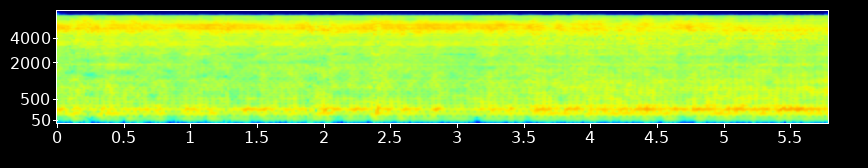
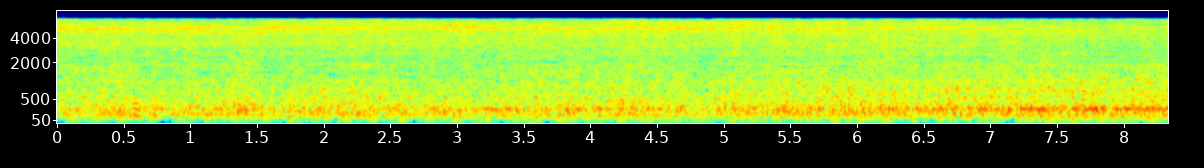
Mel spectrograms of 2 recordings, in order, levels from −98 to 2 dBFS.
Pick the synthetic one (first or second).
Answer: first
